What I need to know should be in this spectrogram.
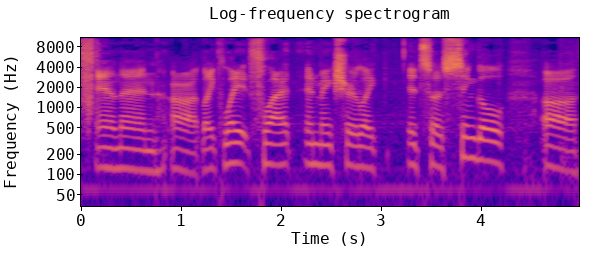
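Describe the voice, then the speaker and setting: At a fairly slow pace, a man talks at medium pitch with fairly even intonation and very even loudness. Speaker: video game streamer. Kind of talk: live gameplay stream chat. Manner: halting, many fillers.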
